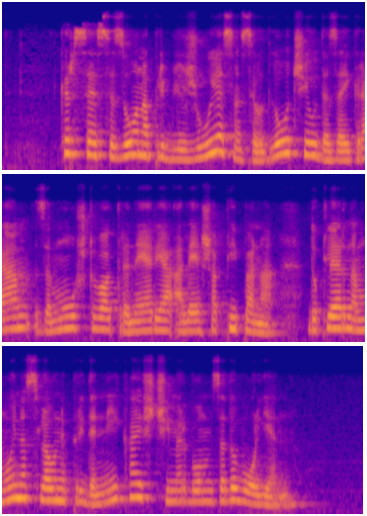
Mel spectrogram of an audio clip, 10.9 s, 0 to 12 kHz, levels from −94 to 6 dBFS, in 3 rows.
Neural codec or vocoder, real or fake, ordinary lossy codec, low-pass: none; real; Opus, 24 kbps; 7.2 kHz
